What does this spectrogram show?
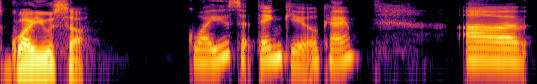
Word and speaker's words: guayusa: it's honey free it's also organic it's caffeinated guayasa tea is am i pronouncing that right jason it's guayusa guayusa thank you okay um and it's all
